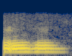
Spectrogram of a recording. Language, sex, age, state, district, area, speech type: Odia, female, 60+, Odisha, Gajapati, rural, conversation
